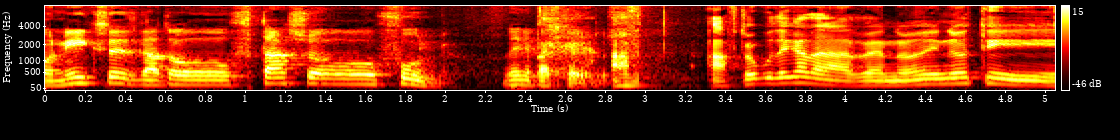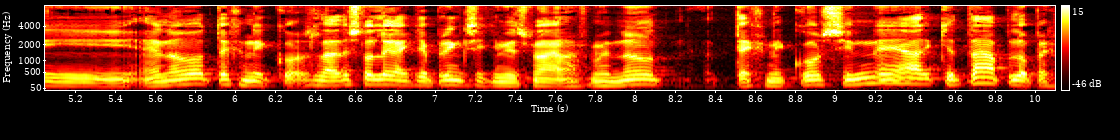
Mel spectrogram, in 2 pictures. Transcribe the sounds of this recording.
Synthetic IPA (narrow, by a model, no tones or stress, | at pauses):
onikse̞znɐt̪o̞ft̪ɐso̞ful | ðenipɐɾçi̥pḛit̪uɐ | ɐ̰ft̪o̞puðe̞ŋɡɐt̪ɐlɐve̞no̞ine̞o̞t̪i | ḛno̞t̪e̞xniko̰ðilɐðist̪oleɣɐcepɾiŋkse̞cinisumenɐɣɾɐ̰fimeno̞ | t̪e̞xniko̞sine̞ɐɾce̞t̪ɐːplo̞pex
